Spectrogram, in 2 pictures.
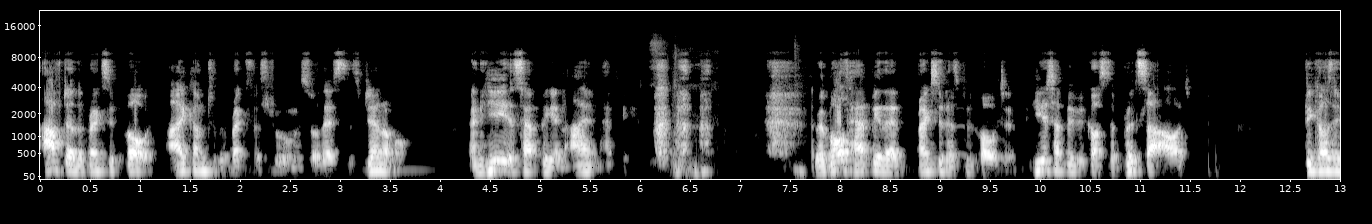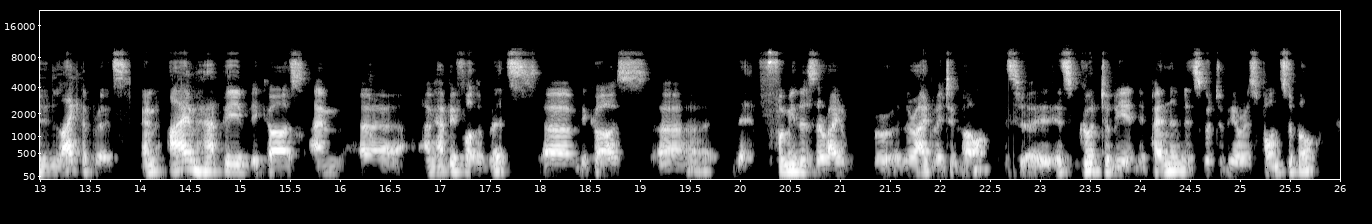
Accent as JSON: {"language": "English", "country": "Germany", "said": "I come from Germany"}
